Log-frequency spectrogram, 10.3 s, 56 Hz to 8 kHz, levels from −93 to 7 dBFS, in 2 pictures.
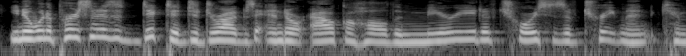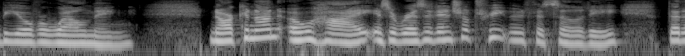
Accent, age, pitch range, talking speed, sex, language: American, 60-79, 190-250 Hz, 170 wpm, female, English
